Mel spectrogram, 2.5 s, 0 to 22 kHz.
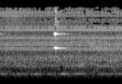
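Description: Quiet room tone with a low steady hum, and one short high electronic beep about a second in from the ALL-TEST Pro 7 motor tester's keypad as the DF and capacitance test is confirmed and starts.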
